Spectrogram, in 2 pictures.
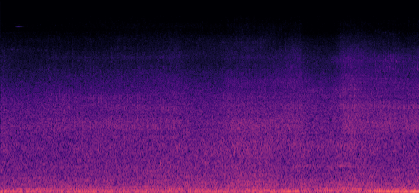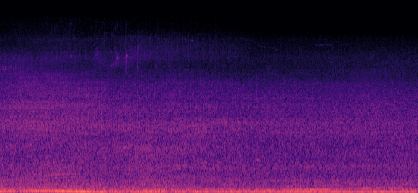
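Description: Road traffic: a steady low rumble of passing vehicles, growing louder for a few seconds about halfway through as a vehicle goes by.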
